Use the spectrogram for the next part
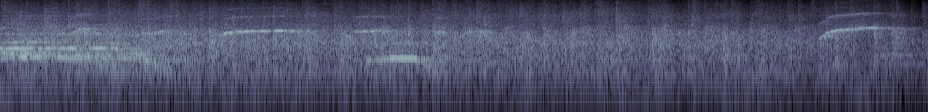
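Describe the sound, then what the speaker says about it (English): Wedding guests applauding, a sustained wash of clapping from a roomful of people that swells at the start and again near the end, with faint voices and cheers mixed in. "so another round of applause, please."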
